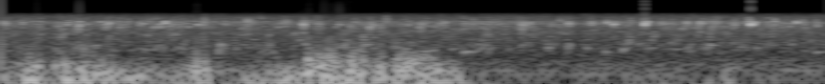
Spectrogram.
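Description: Steady trickling and splashing of pond water, with low rumbling gusts of wind on the microphone for the first two seconds or so.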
